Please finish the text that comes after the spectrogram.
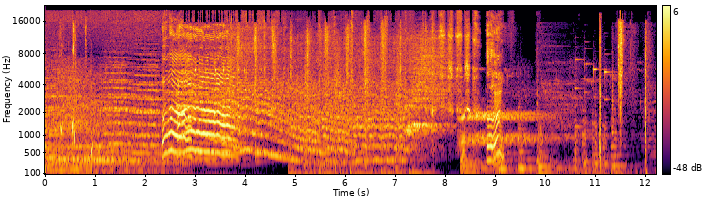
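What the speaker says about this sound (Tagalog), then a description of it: "Isang palaka!" A cartoonish frog croaks in a bouncy, wobbling run of calls over lively music, with squishy effects and shifting tones throughout.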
